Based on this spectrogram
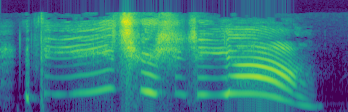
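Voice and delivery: high loud squeaky reply; loud sprite answer. A narrator's reading. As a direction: call out proudly as a sprite. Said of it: "小精灵大声地回答说". (大声回答的小精灵)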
